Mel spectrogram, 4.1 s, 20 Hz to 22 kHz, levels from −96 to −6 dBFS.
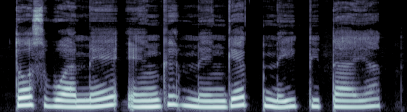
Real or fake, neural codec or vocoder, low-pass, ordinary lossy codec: real; none; none; none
